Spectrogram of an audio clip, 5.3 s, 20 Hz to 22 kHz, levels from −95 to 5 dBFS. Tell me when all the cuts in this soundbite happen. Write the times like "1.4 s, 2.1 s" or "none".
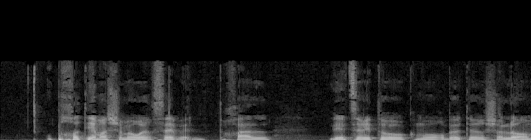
none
